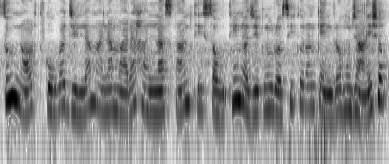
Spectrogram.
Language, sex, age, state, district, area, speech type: Gujarati, female, 18-30, Gujarat, Anand, rural, read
